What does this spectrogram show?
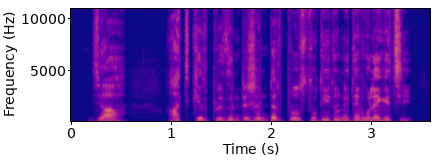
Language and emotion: Bengali, fearful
